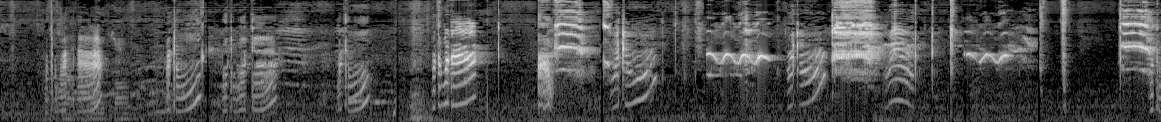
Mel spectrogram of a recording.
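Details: A ring-necked parakeet chatters in imitation of human speech, giving many curved, gliding syllables and wavering whistled notes in an uneven, continuous stream.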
